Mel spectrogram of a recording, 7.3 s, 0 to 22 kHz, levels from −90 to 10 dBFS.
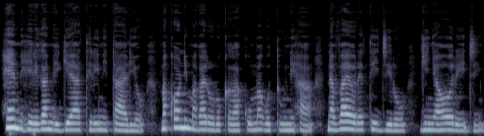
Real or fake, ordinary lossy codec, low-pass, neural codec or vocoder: real; none; 19.8 kHz; none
